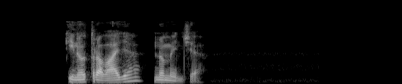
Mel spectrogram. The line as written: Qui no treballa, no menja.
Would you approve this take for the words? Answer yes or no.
yes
